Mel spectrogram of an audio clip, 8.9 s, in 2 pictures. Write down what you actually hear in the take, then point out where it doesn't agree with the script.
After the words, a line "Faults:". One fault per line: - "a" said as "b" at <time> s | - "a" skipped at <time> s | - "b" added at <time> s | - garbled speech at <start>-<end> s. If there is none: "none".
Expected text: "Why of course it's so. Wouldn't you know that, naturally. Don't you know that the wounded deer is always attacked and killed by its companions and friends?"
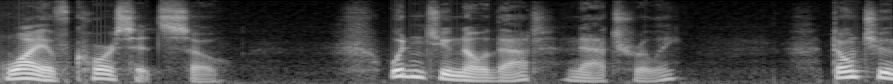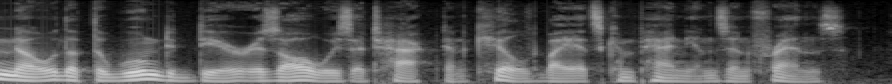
"Why of course it's so. Wouldn't you know that, naturally. Don't you know that the wounded deer is always attacked and killed by its companions and friends?"
Faults:
none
